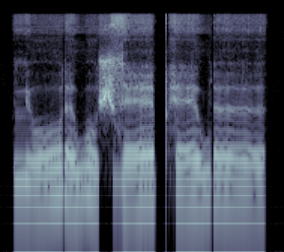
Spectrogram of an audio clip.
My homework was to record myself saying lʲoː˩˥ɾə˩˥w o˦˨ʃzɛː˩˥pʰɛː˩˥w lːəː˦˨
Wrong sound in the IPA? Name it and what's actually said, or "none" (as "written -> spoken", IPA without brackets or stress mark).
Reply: lː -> ɾ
